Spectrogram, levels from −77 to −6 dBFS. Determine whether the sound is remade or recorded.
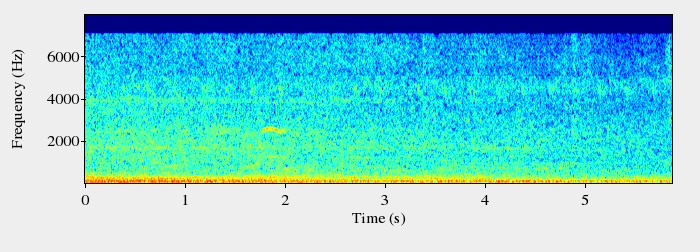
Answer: remade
